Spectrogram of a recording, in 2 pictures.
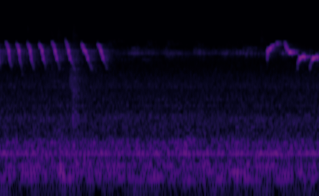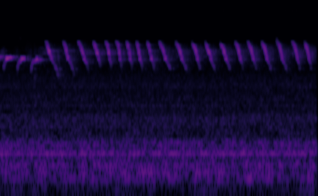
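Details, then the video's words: Oriental magpie-robin singing canary-style phrases: a quick string of falling whistles, a short pause, a rising-then-flat note with lower stuttered chirps, then a long rapid run of sweeping whistles, over a low hum. "BURUNG KACER INI JADI GACOR ISIAN KENARI"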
